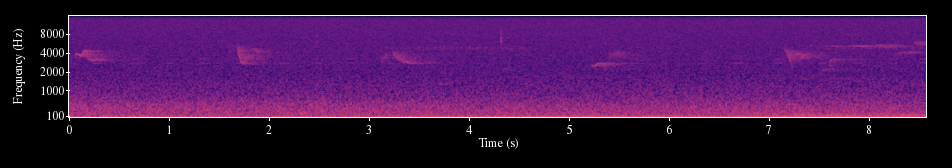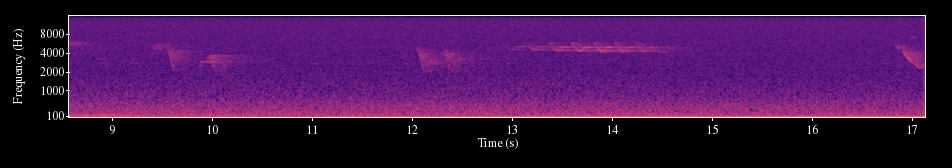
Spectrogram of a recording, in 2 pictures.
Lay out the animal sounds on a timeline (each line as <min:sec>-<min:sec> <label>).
0:00.0-0:17.1 Blue-headed Vireo (Vireo solitarius)
0:03.1-0:04.6 Dark-eyed Junco (Junco hyemalis)
0:07.5-0:08.7 Black-throated Green Warbler (Setophaga virens)
0:12.8-0:14.6 Yellow-rumped Warbler (Setophaga coronata)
